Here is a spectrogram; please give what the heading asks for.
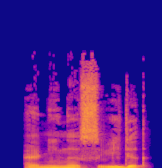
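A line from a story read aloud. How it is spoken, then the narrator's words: Whisper. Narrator (Russian): шепнул я Андрею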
